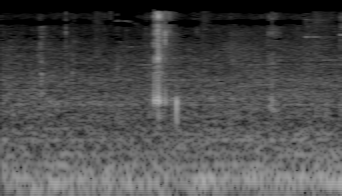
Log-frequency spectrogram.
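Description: Close-up chewing of crispy salmon skin: a few sharp crunches, the loudest about a second in.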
